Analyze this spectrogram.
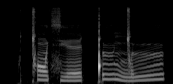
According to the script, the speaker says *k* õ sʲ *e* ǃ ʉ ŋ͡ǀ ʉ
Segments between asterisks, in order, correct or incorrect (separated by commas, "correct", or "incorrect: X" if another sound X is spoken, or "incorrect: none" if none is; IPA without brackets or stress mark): incorrect: ǀ, correct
